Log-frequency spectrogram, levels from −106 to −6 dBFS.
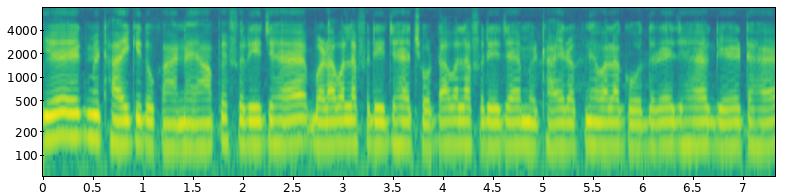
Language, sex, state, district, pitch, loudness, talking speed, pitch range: Hindi, male, Bihar, West Champaran, 135 Hz, -17 LUFS, 205 wpm, 130-140 Hz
